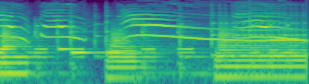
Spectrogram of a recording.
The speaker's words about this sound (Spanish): Bueno, tomen un instante de gatitos bebés para recuperar el ánimo.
